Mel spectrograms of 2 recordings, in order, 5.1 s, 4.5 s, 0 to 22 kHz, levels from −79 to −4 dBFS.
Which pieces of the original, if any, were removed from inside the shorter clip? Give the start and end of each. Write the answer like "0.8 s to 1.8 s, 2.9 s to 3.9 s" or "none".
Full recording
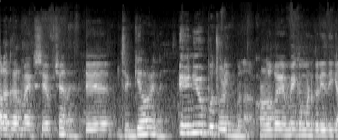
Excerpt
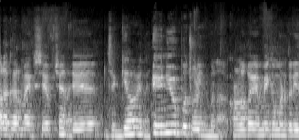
1.0 s to 1.2 s, 2.4 s to 2.6 s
